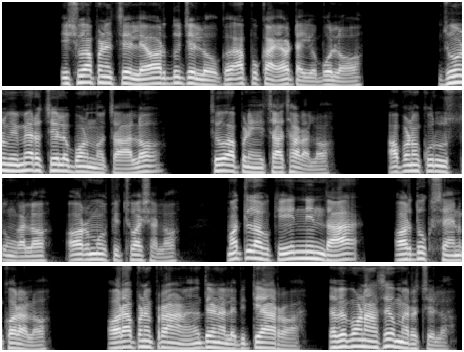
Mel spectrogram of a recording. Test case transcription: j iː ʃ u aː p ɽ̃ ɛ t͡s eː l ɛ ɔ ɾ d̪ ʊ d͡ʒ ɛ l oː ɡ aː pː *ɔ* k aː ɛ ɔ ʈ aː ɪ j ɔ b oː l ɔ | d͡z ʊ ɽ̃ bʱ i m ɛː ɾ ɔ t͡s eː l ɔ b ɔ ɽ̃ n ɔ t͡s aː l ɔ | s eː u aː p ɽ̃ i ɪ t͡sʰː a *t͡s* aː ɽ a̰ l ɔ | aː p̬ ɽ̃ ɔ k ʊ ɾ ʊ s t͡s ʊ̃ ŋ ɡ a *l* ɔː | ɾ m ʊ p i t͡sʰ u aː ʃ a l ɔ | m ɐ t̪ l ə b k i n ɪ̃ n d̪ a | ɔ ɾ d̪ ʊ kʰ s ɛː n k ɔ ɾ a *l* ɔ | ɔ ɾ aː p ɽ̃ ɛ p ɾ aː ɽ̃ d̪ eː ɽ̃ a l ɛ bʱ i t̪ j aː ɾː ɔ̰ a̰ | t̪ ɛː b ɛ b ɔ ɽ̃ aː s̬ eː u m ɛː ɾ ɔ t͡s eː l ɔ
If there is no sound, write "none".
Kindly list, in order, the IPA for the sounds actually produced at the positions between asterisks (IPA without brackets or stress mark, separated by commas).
u, t͡sʰ, l, l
